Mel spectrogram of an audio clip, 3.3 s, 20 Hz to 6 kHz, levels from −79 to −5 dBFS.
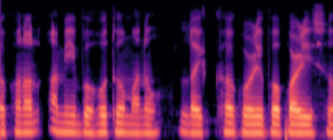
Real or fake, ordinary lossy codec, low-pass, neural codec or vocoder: real; none; 5.4 kHz; none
